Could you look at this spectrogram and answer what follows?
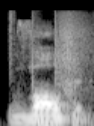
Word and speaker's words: VLTED: Check out Vaulted, that's spelled V-L-T-E-D, Vaulted.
